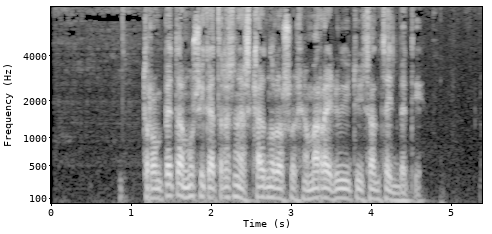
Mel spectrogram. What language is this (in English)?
Basque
